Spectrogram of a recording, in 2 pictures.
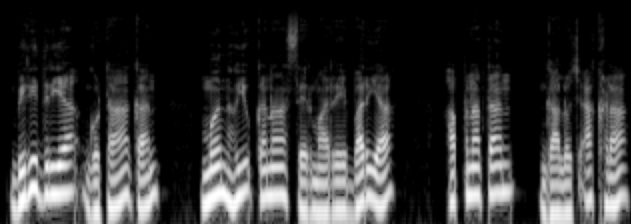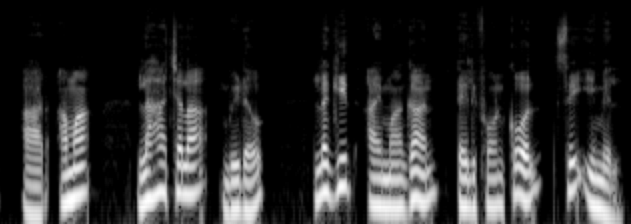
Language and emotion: Santali, neutral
